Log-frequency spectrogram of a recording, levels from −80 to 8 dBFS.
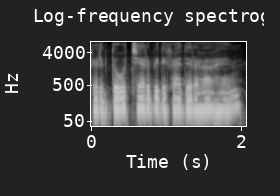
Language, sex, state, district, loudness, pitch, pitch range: Hindi, male, Arunachal Pradesh, Papum Pare, -15 LUFS, 110 Hz, 105-115 Hz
